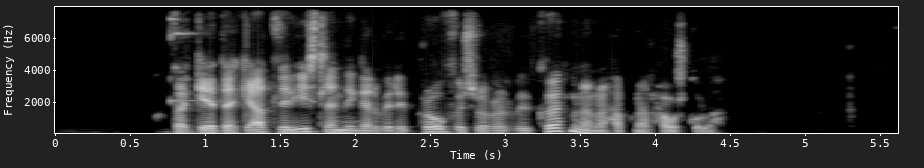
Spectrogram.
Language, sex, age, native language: Icelandic, male, 30-39, Icelandic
